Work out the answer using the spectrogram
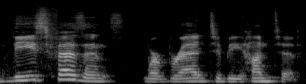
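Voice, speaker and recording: A man's voice: a little high, slow pace, a crowd in the background. A man co-hosting a podcast, telling a story in casual chat and laughing through it. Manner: laughs through his own story, animated. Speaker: podcast co-host.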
